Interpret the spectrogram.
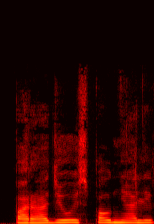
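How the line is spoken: Sighed. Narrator (Russian): вздохнул Юрайдах

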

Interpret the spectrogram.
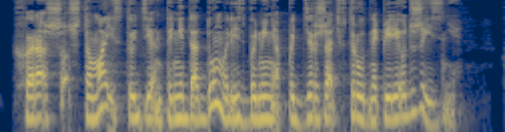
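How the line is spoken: Wry snort. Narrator (Russian): хмыкнул лорд Ридан

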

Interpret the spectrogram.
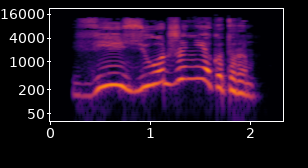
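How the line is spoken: Exclaimed. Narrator (Russian): воскликнул Торн

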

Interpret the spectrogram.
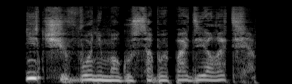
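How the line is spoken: Strained, sniffling. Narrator (Russian): выдавила я из себя, шмыгая носом

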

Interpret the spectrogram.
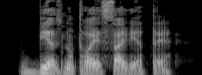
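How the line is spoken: Scornful snort. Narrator (Russian): фыркнул некромант

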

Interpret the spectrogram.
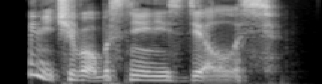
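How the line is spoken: Cold, sharp declaration. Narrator (Russian): все так же холодно и резко заявила госпожа Фолкнер

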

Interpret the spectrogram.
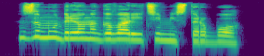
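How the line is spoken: Snort. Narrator (Russian): фыркнула я

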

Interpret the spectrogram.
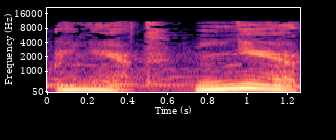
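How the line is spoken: Queen exclaiming. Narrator (Russian): воскликнула царица

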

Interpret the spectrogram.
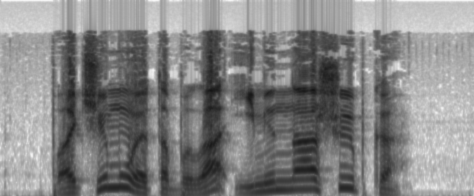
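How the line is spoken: Slow, measured remark. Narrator (Russian): Мэтр Лонер медленно обронил

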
